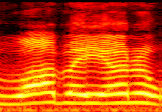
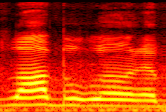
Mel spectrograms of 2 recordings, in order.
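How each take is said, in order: First: The middle consonant is a Y sound. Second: The middle consonant is an L sound. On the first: This is how the locals say the name. "they pronounce it Bayona" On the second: This is the speaker's own preferred way. "I still say La Bellona because it just sounds better"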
